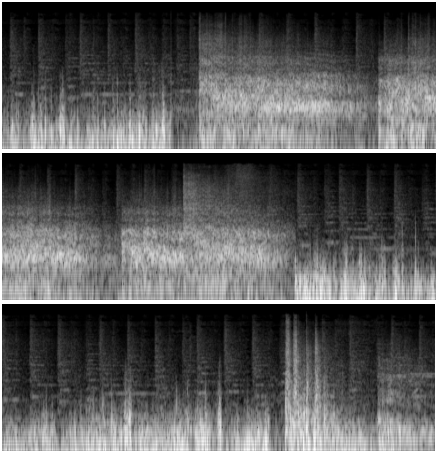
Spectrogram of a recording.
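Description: Artillery firing during military tactical field exercises, a series of loud booming discharges with sustained rumbling and wind buffeting between shots, heard close and dominant throughout.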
